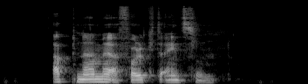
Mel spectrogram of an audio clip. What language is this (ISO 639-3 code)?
deu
